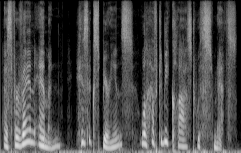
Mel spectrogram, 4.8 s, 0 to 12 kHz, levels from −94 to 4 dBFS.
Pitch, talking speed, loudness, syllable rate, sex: 170 Hz, 160 wpm, -20 LUFS, 4.2 syllables/s, male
